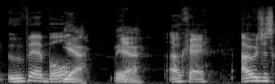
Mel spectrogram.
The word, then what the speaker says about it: Uwe Boll: And is that how you pronounce his name? Uwe Boll?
